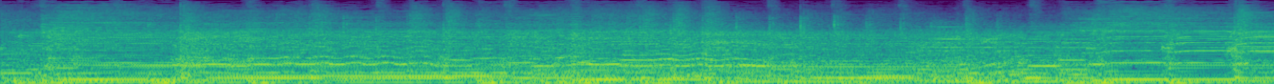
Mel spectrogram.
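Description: Live rock band playing with electric guitar to the fore. A lead line with wavering, vibrato notes rides over sustained bass notes through the middle of the passage.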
